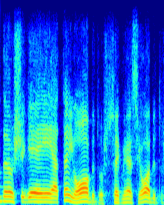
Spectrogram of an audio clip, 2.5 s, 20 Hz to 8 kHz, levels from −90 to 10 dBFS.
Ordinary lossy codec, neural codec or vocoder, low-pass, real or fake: Opus, 16 kbps; codec, 16 kHz, 0.5 kbps, X-Codec, HuBERT features, trained on LibriSpeech; 7.2 kHz; fake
